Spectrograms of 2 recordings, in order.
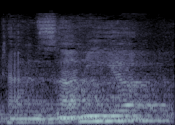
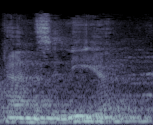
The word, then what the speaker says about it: Tanzania: into Africa we visited Tanzania or Tanzania depending on how you pronounce it we visited Darst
